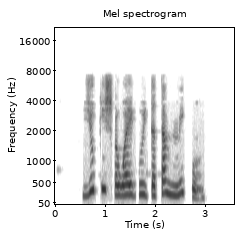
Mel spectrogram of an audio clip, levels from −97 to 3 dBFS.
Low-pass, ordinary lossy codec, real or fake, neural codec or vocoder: 7.2 kHz; MP3, 64 kbps; real; none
